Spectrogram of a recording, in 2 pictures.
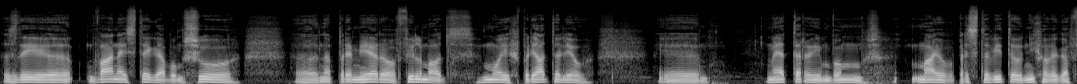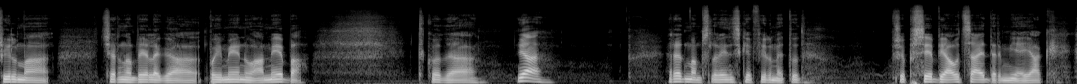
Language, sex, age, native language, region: Slovenian, male, 30-49, Slovenian, Primorsko-notranjska region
